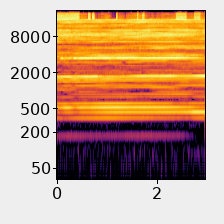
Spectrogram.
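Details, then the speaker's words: Mercury 60hp 4-stroke outboard. The tilt/trim cylinder would only raise halfway and was sucking air after 2.5 years low on fluid. After topping up with under 3.5 oz and cycling to purge air, the trim motor gives a steady, strong hum with no stutter. "So it's a closed loop. Now let's bring it up. See if there are any stutters. Okay. Not a stutter at all."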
